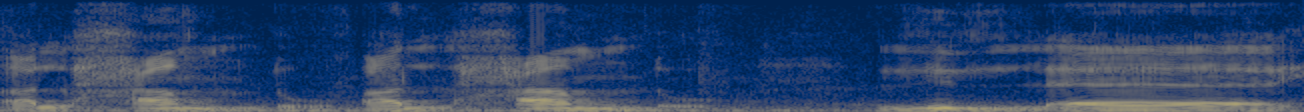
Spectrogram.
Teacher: ہا کو حروف حلقی میں سے آئے، حلق سے ادا کیا جائے گا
